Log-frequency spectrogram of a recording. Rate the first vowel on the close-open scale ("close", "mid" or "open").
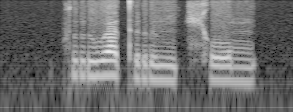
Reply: close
